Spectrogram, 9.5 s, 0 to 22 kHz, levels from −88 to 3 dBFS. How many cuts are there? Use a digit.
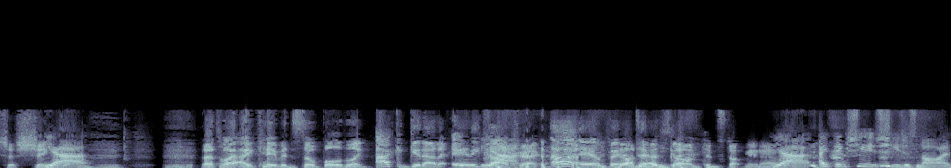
0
